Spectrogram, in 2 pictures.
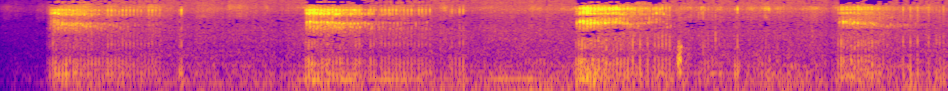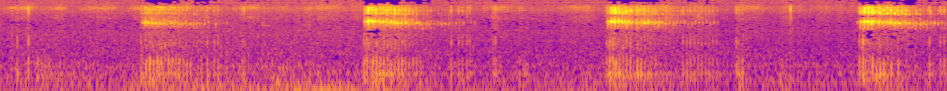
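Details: A stray cat sitting on a person's lap purrs loudly and steadily, the rumble swelling with each breath about every two to three seconds.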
